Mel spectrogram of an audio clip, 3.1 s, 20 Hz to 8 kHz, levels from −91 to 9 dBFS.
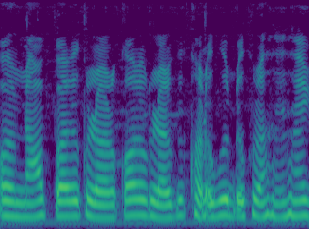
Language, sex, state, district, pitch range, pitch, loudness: Hindi, female, Uttar Pradesh, Deoria, 185-200 Hz, 195 Hz, -26 LUFS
